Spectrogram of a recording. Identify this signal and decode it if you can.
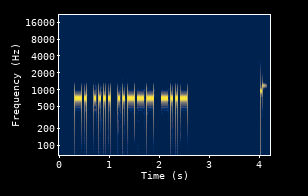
Morse code, heard as a keyed tone, about 25 wpm, 700 Hz. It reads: NH2X
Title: USA Call Signs - 4 Characters - 3x Character Spacing - 25wpm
